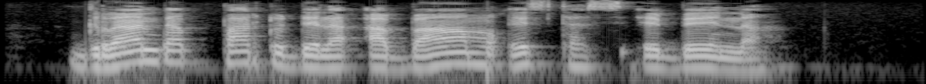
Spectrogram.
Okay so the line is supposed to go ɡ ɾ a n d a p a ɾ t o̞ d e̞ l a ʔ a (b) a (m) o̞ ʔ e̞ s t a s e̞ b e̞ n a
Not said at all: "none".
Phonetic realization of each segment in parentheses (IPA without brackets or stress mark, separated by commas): b, m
